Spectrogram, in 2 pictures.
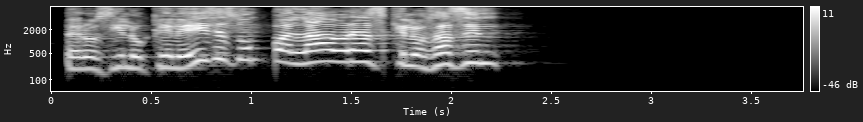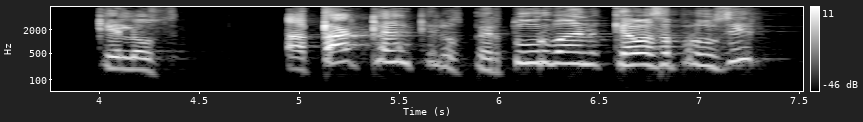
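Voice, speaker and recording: A man's voice: very high voice, lively intonation, measured pace, pauses often, pushed and bright, long reverb tail. A man preaching a sermon, telling personal stories and reading scripture, calling the congregation brothers and asking them rhetorical questions. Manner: folksy personal storytelling. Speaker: pastor.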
